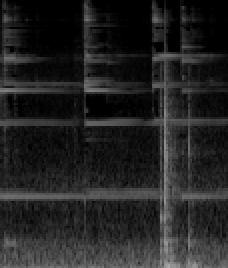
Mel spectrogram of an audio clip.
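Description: Brass bell's ringing tone dying away. A light metallic tap about a second in and a louder double clank near the end each add a brief high ring.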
